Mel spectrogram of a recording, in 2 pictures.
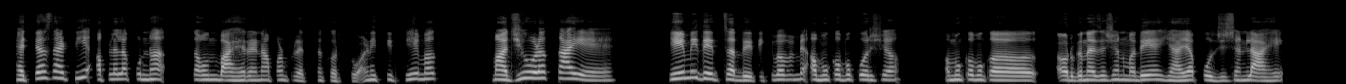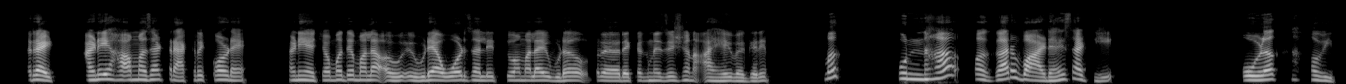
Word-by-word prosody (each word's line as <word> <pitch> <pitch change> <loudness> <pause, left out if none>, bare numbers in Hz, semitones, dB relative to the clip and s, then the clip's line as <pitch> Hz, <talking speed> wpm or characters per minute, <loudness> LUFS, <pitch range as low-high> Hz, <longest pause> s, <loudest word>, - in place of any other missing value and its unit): ह्याच्यासाठी 285 - 0
आपल्याला 245 +2 -2
पुन्हा 240 0 0 0.3
जाऊन 220 0 -1
बाहेर 195 -1 +1
आहे 195 - -1
ना, 205 - -4
आपण 205 0 -6
प्रयत्न 185 0 -10
करतो. 160 -2 -10
आणि 215 +2 -5
तिथे 225 +4 -5
मग 255 +1 -2 0.6
माझी 220 +2 +4
ओळख 290 0 +3
काय 270 -3 +5
आहे? 190 -2 -4 0.6
हे 260 +2 +8
मी 310 +1 +1
देत 260 -3 +4
जाते 195 -5 +2
की 175 - -13
बाबा 220 0 -1
मी 250 +3 -5
अमुक, 215 +1 -1
अमुक 225 -1 -5
वर्ष 215 -2 -2 0.6
अमुक, 215 +2 -3
अमुक 215 -1 -3
अ, 190 -2 +3 0.3
ऑर्गनायझेशनमध्ये 205 +2 +1
ह्या-ह्या 190 +1 +1
पोझिशनला 195 +1 -1
आहे. 175 +1 -1 1.0
राइट. 195 -6 +9 0.3
आणि 215 +3 +7
हा 210 -3 +2
माझा 220 +1 +2
ट्रॅक 195 -2 0
रेकॉर्ड 210 -1 0
आहे 185 - -1 0.5
आणि 200 +1 +1
ह्याच्यामध्ये 200 +3 0
मला 205 -1 +1 0.3
ए 180 - -6
एवढे 180 +2 +2
अवॉर्ड्स 190 0 +2
झालेत 185 -1 -2
किंवा 195 0 -3
मला 190 0 +1
एवढं 180 0 -1
र 175 -2 0
रिकॉगनायझेशन 180 +2 -3
आहे 170 -1 -1
वगैरे. 160 0 -3 0.6
मग 315 - +2 0.6
पुन्हा 250 +4 +3 0.3
पगार 225 - +3
वाढण्यासाठी 185 - +1 1.3
ओळख 210 +2 +3 0.2
हवी. 180 -7 -3
200 Hz, 135 wpm, -24 LUFS, 185-225 Hz, 1.3 s, राइट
